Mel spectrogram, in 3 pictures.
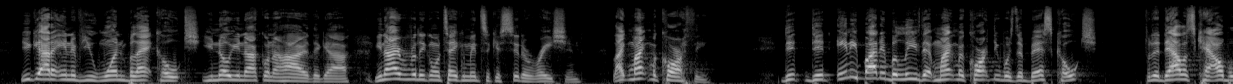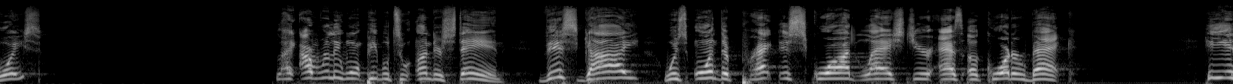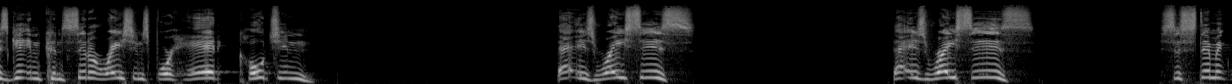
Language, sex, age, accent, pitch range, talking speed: English, male, 20-39, American, 165-260 Hz, 125 wpm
